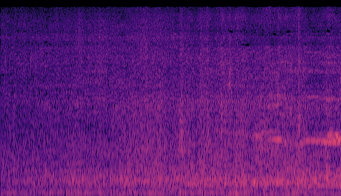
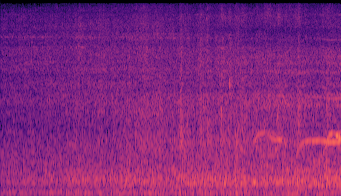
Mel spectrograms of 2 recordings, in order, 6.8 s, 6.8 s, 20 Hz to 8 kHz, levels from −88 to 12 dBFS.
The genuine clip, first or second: second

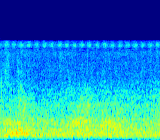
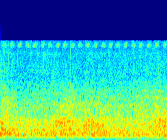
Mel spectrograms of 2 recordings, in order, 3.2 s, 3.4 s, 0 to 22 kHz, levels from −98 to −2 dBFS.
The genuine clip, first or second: second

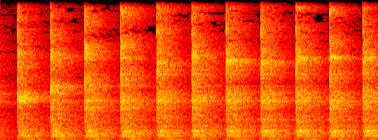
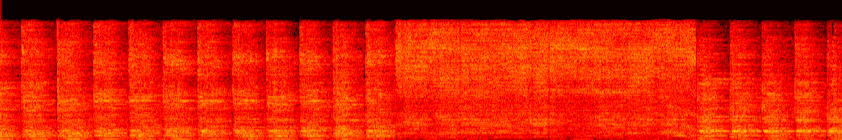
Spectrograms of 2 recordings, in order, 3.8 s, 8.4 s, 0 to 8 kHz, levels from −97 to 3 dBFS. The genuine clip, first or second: first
